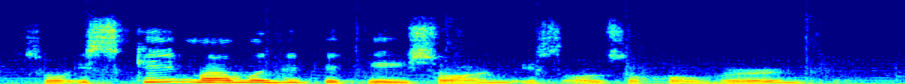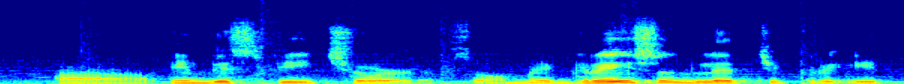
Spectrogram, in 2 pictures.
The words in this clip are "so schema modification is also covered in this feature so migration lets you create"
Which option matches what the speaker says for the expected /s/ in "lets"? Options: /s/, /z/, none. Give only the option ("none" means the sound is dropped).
none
